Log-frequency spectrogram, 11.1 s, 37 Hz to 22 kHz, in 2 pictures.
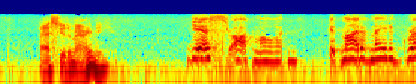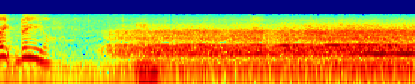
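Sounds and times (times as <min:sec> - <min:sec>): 
speech: 0:00.6 - 0:01.6, 0:02.5 - 0:06.3
train rumbling: 0:06.9 - 0:11.0.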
